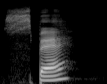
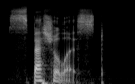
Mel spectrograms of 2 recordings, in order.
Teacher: Stresses on the first syllable.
